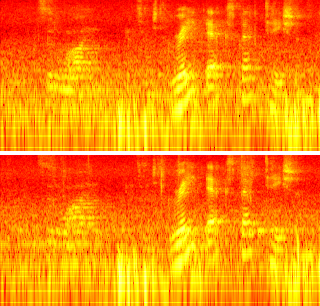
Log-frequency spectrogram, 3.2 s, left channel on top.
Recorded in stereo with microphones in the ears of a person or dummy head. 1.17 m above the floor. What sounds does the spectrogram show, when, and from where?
0.4 s a woman speaking: 10° right (ahead or behind), 3.5 m
1.7 s a woman speaking: 5° right (ahead or behind), 0.8 m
